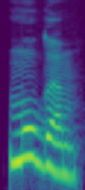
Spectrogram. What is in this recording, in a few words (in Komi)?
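"мугом", Komi, female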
